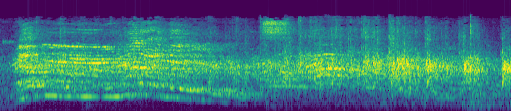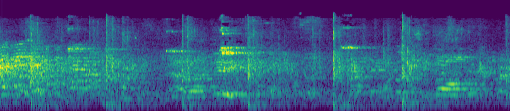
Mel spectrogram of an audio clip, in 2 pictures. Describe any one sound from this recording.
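A crowd cheers and shouts in an echoing gym.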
